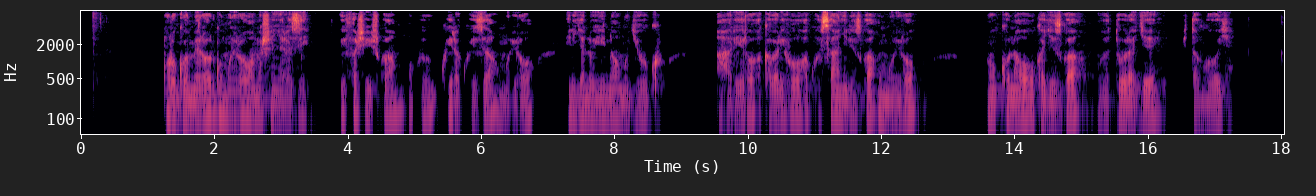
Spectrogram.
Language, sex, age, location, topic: Kinyarwanda, male, 50+, Nyagatare, government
